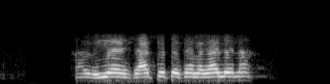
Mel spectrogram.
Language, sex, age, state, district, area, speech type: Hindi, male, 60+, Uttar Pradesh, Lucknow, rural, conversation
